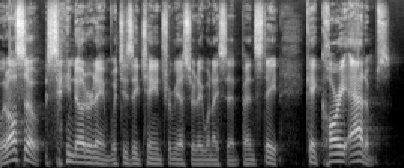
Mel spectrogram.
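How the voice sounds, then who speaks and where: In a very clean recording with a silent background, a man with a plain, everyday voice speaks at a medium pitch. His pace is fairly quick and his intonation lively. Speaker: podcast host. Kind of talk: casual chat.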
